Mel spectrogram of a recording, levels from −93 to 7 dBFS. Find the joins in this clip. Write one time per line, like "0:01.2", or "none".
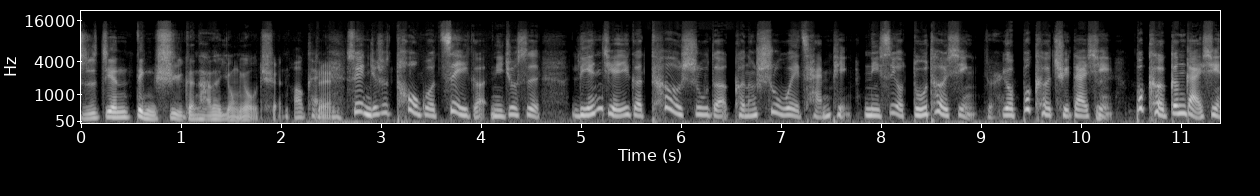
0:07.7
